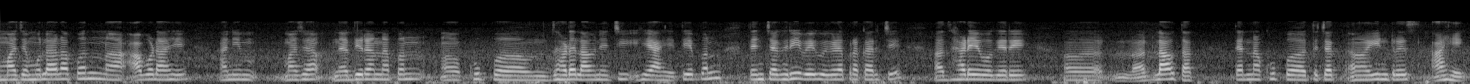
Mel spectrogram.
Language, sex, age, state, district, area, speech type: Marathi, female, 30-45, Maharashtra, Nanded, rural, spontaneous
